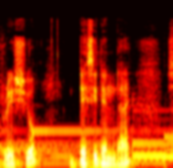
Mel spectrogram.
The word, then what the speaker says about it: ratio decidendi: R-A-T-I-O, ratio decidendi, D-E-C-I-D-E-N-D-I. So it consists of two words and it is pronounced as ratio decidendi.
